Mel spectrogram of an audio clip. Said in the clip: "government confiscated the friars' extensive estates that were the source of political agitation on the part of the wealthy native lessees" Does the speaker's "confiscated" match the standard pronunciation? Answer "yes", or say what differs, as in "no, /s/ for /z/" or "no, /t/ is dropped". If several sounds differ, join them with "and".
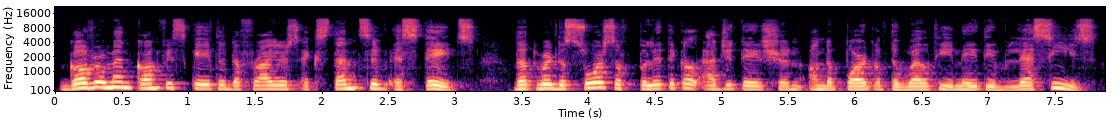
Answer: yes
